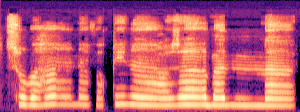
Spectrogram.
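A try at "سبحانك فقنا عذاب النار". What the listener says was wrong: آپ کی مجھے ک کی آواز نہیں آئی۔ سبحانک،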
